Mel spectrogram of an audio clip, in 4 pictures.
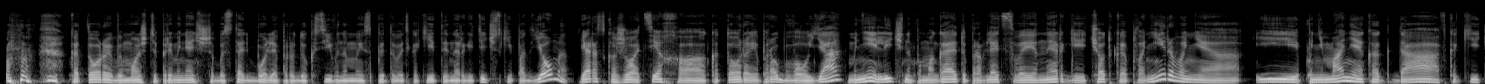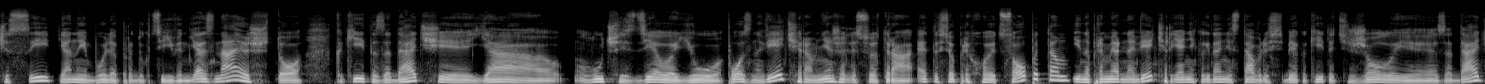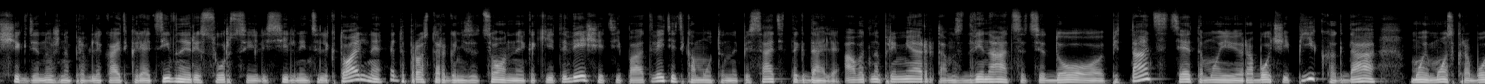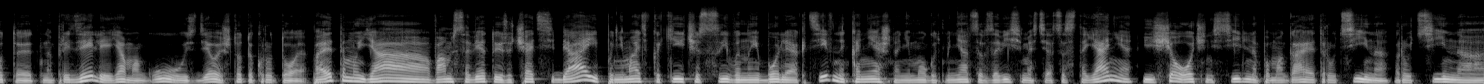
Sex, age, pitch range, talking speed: male, 20-39, 100-120 Hz, 140 wpm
